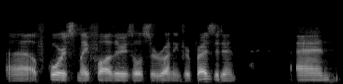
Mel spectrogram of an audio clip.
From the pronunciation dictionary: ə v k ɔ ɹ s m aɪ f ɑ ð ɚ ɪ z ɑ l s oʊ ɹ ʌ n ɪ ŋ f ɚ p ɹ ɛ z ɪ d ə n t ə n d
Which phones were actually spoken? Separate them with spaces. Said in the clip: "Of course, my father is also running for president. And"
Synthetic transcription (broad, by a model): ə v k ɔ ɹ s m aɪ f ɑ ð ɚ ɪ z ɑ l s oʊ ɹ ʌ n ɪ ŋ f ɚ p ɹ ɛ z ɪ d ə n t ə n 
